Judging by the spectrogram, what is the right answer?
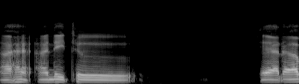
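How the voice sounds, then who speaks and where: A man's medium-pitched voice, monotone and flat, with a strong non-native accent. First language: not English. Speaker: day trader streamer. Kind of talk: live stream commentary.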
